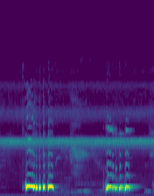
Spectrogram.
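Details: Wild Blora zebra dove song, used for luring and coaxing other doves to sing. A crisp stuttering coo roll followed by a second, softer rolling phrase, with a thin steady high tone throughout.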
